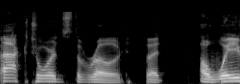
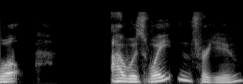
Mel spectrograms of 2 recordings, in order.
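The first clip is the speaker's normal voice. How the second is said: sweet southern woman's voice. A game narrator voices a woman speaking to the player, sweet southern woman's voice. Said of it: "you hear this sweet, southerly woman's voice say to you".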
